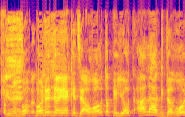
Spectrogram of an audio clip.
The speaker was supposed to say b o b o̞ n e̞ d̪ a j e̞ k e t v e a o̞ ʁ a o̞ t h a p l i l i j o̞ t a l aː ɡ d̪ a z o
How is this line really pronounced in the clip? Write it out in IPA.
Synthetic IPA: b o b o̞ n e̞ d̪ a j e̞ k e t z e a o̞ ʁ a o̞ t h a p l i l i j o̞ t a l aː ɡ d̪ a ʁ o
